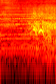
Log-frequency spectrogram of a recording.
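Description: A black stallion neighs, giving one short, fairly loud whinny midway through over a steady low background.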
